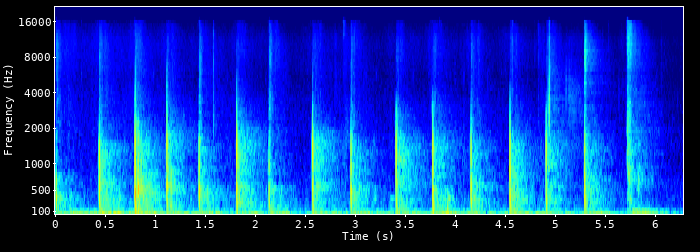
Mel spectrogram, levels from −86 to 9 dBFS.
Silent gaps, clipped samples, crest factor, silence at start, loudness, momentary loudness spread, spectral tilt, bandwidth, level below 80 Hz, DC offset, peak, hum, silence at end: none; under 0.1%; 30 dB; 0 s; -33 LUFS; 12 LU; -5 dB/octave; 16.5 kHz; -40 dBFS; under 0.1%; -2 dBFS; none; 0.05 s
